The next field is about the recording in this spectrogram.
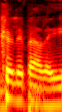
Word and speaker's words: Koulibaly: Koulibaly, yeah.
